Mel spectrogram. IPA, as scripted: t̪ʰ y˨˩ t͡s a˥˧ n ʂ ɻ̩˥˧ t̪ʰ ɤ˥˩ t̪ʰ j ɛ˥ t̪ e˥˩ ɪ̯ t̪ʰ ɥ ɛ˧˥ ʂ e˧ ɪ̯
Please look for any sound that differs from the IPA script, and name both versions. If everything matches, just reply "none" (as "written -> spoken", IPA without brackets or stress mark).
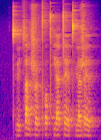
none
